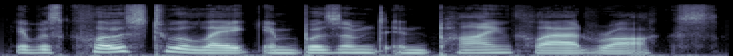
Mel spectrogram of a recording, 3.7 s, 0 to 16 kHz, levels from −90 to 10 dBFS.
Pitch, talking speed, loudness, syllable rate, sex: 160 Hz, 180 wpm, -18 LUFS, 4.3 syllables/s, female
